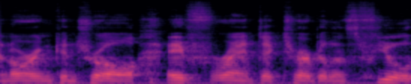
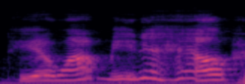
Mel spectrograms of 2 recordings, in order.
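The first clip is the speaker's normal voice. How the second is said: very high, squeaky question; timid trainee voice. Acted. Trainee to fuming trainer, squeaky timid voice. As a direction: offer help in a comic high voice.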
